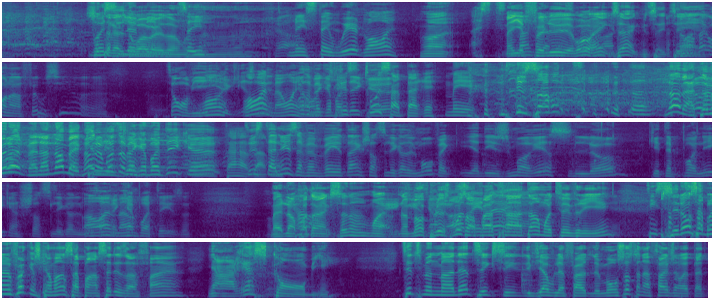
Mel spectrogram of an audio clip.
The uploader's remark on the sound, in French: enregistré au Bordel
